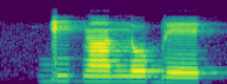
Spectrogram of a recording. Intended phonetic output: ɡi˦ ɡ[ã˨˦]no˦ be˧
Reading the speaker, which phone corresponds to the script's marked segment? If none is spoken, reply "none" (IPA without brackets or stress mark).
ã˦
